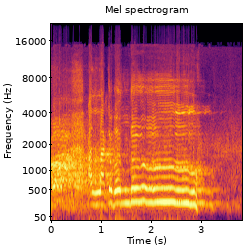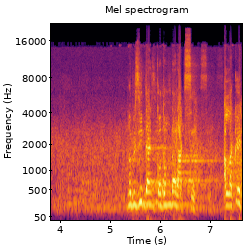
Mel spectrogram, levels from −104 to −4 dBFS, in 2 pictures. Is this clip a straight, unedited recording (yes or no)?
yes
